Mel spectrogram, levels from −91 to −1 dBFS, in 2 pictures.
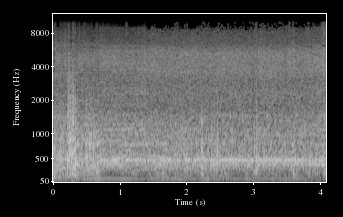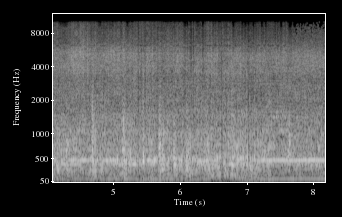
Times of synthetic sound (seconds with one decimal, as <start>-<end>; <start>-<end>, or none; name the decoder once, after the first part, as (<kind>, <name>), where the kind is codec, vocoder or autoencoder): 0.0-1.4 (codec, SNAC); 3.9-7.7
